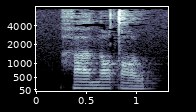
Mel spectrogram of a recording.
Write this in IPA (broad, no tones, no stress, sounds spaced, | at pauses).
h aː n ɤ tˤ o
